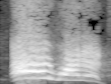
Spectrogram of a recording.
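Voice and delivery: very high, loud bratty demand; child shouting. Acted. Child in the store yelling back at his mother, high and loud. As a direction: yell it like a spoiled kid. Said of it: "And he goes".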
